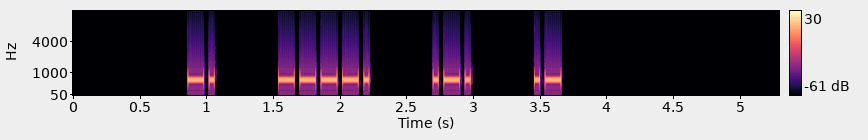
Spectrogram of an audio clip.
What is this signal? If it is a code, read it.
Morse code, heard as a keyed tone, about 30 wpm, spaced as for 14 wpm, 690 Hz. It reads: N9RA
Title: USA Call Signs - 4x Character Spacing - 30wpm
